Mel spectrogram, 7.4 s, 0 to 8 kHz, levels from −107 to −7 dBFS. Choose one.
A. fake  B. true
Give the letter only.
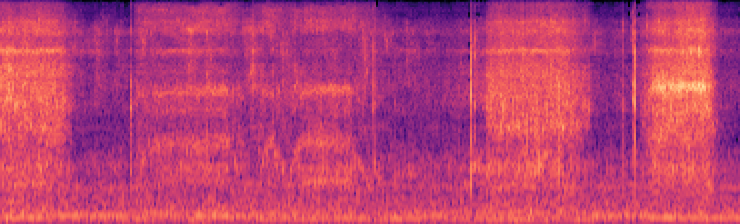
A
